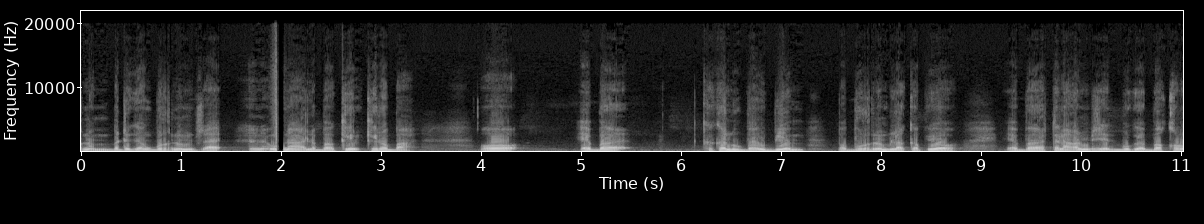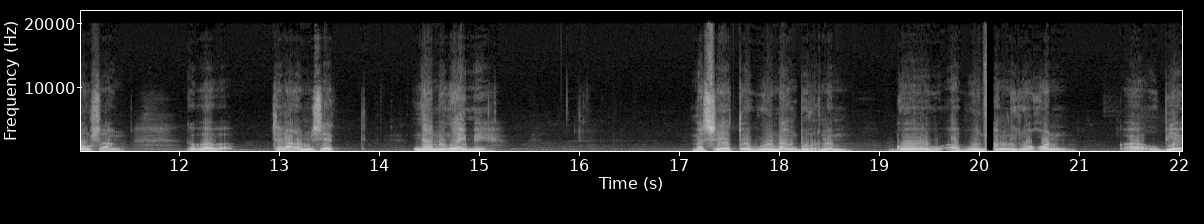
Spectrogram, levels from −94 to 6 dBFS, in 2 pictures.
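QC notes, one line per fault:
1.88–2.05 s: wireless microphone squelch dropout. The radio signal fades, hiss rises, then the receiver's squelch mutes the speech for about 77 ms before it returns.
20.04–20.15 s: wireless microphone squelch dropout again. A brief burst of static, then a hole of near silence lasting about 80 ms as the squelch closes.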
